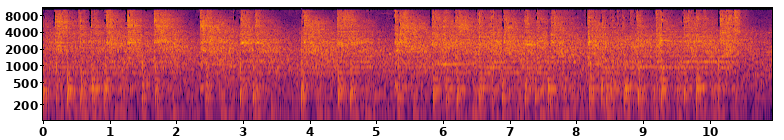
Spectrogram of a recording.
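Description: Lion dance percussion: a large drum with clashing cymbals beating out a steady, driving rhythm, with louder crashes every second or so.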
